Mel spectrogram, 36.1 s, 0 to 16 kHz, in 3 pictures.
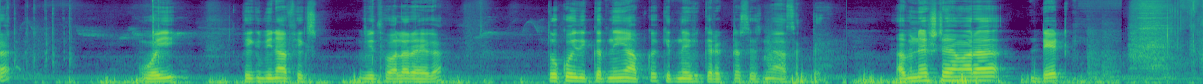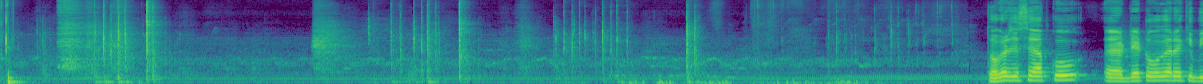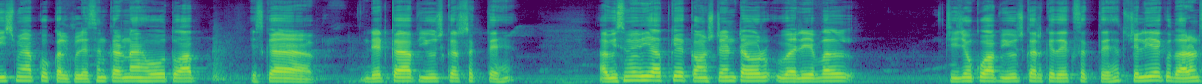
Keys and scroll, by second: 13.3 space, 20.2 Down, 20.7 Up.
